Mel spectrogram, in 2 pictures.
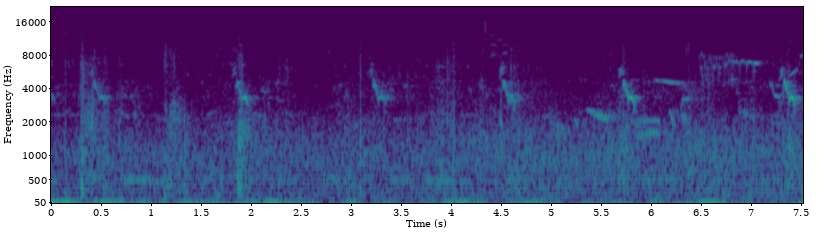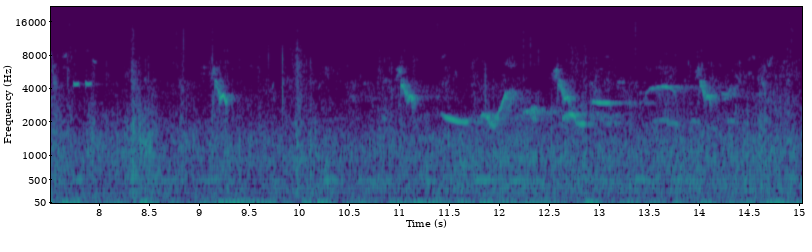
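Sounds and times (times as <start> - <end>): soft footsteps: 0.0 - 5.0, 7.3 - 11.9
faint outdoor background noise: 0.0 - 15.0
small birds chirping: 0.0 - 15.0.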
